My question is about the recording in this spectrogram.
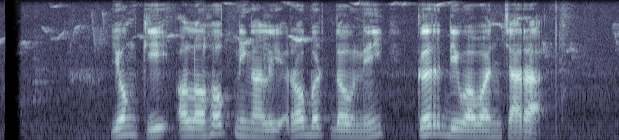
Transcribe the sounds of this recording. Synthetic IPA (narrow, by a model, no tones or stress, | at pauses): jɔŋkiɔlɔɦɔk̚niŋalirɔbərt̪̚dawni | kɨrdiwawaɲt͡ʃaɾa̰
